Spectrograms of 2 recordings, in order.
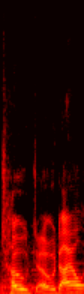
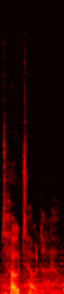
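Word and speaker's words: Totodile: I always think it's toe-do-dial. It's toe-toe. It's toe-toe-dial.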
